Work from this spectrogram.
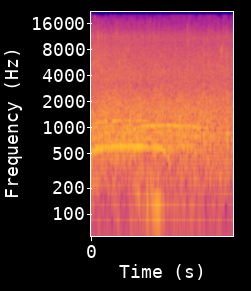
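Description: Audience applause at a Chin cultural festival in Singapore, a steady wash of clapping that holds evenly throughout at moderate loudness, with no voices on top.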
